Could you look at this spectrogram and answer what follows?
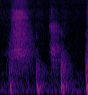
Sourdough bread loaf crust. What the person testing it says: So they say when you knock on it, right? Hollow.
